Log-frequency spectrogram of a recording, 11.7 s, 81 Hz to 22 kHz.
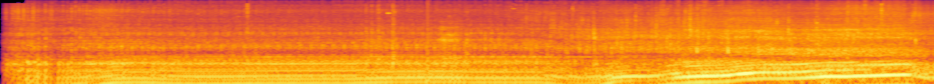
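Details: Toyota pickup 22RTE turbo four-cylinder (T3/T4 turbo, 8 psi, hi-flow cat and muffler) idling and revving: a rough, raspy brrr mostly from an exhaust leak at the wastegate.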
